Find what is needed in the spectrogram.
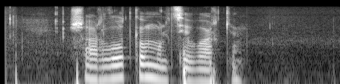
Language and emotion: Russian, neutral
